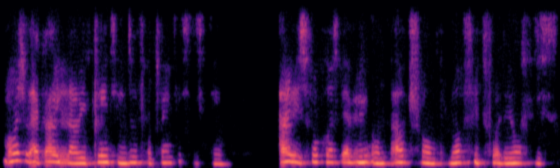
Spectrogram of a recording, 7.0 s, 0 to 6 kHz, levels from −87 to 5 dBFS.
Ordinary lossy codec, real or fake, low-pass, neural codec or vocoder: Opus, 32 kbps; fake; 5.4 kHz; codec, 16 kHz in and 24 kHz out, 1.1 kbps, FireRedTTS-2 codec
